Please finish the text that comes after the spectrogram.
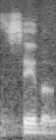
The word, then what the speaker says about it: Salo: When they moved to America, they wanted to sound more American, so they changed the pronunciation from Salo to Salo. So either was fine.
